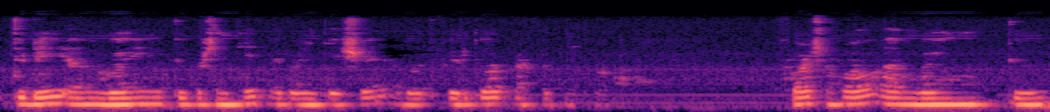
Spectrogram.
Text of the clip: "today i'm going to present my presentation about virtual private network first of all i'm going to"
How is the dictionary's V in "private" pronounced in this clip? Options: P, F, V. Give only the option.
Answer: F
